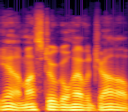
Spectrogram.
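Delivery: plain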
